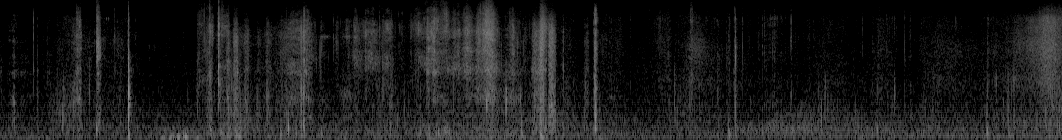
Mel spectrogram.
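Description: Faint footsteps scuffing and crunching on gritty rock, with scattered small clicks, busiest in the first six seconds and near quiet after.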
